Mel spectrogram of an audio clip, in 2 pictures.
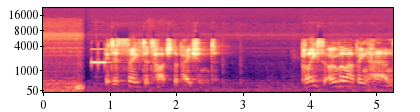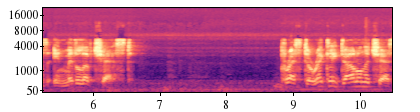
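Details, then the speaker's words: Voice prompts from a HeartSine samaritan PAD 350P semi-automatic defibrillator in CPR training: a synthetic voice guides the rescuer through CPR in short bursts separated by pauses, with a faint room hum. "the hearts on 350 P defibrillator has clear voice prompts to help you with your CPR"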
